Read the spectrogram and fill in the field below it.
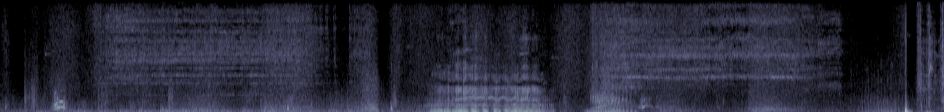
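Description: A horse whinnies in Red Dead Redemption, a faint whinny near the start and a louder, quavering neigh in the middle, with snorts and a few soft hoof clops around it.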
